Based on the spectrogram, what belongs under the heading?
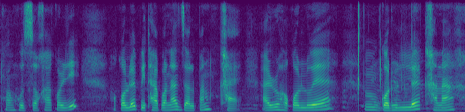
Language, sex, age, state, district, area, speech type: Assamese, female, 45-60, Assam, Dhemaji, rural, spontaneous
